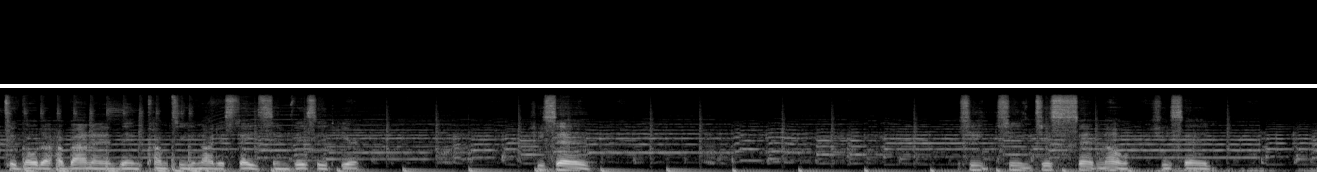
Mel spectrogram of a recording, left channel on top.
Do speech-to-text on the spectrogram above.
go to Havana and then come to the United States and visit here? She said, she just said no. She said,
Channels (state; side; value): silent; left; digital silence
